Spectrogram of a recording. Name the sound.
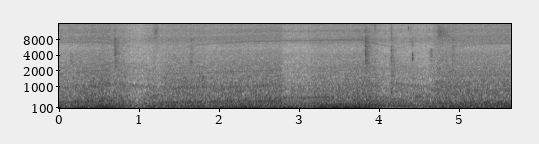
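truck engine and air brakes from the video game Euro Truck Simulator 2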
